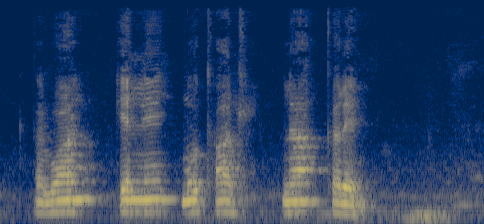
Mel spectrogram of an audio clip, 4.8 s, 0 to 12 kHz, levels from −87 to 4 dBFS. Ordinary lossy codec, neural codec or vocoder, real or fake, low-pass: Opus, 64 kbps; codec, 24 kHz, 0.9 kbps, WavTokenizer, medium speech release version 2; fake; 10.8 kHz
